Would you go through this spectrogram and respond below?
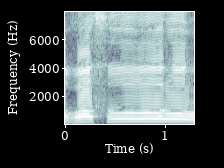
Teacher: غین مستعلیہ ہے، پر پڑا جائے گا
